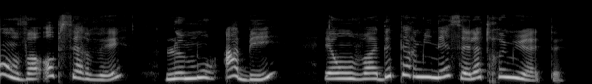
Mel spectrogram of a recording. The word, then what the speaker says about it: habit: On a deux lettres muettes. On a le H qui se trouve au début et T qui se trouve à la fin.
